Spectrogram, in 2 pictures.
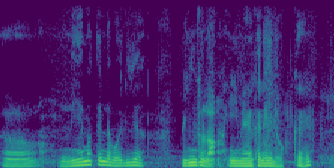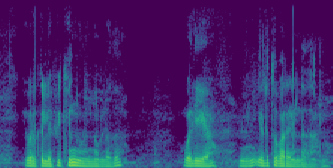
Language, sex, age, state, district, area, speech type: Malayalam, male, 45-60, Kerala, Alappuzha, urban, spontaneous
